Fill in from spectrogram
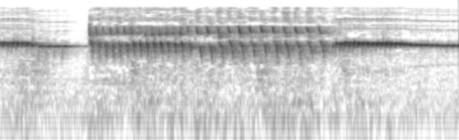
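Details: Singing canary: a level whistled tone, then a dense fast trill with stacked harmonics for over two seconds, followed by a sustained, slightly wavering whistle.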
